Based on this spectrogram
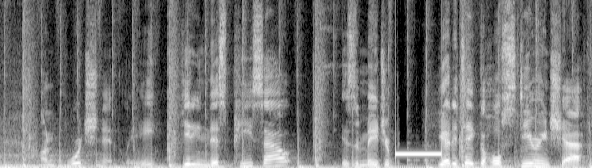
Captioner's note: beep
